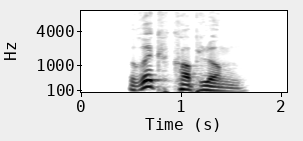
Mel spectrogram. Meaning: feedback
- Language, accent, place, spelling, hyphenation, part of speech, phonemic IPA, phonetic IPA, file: German, Germany, Berlin, Rückkopplung, Rück‧kop‧plung, noun, /ˈʁʏkˌkɔplʊŋ/, [ˈʁykʰɔplʊŋ], De-Rückkopplung.ogg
